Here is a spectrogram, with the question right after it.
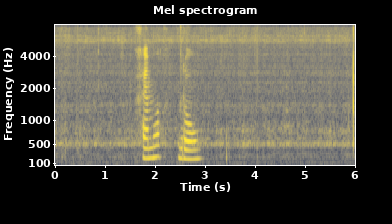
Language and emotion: Russian, neutral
